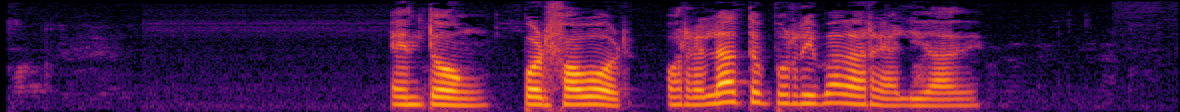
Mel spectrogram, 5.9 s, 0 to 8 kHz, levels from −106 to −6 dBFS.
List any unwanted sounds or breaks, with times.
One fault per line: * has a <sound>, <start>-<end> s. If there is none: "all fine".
all fine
